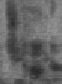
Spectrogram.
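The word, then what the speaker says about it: Cihangir: i would recommend probably jihanger which starts with the c because the c is pronounced like a j in turkish so c-i-g-a-n c-i-a-n-g-i-r something like that g-hunger it's kind of below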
